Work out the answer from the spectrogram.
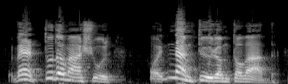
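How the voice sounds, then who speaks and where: Man as furious old she-dragon, high and blaring. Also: wildly swooping pitch, heavily acted. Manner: loud, blaring, scolding. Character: furious old female dragon, fed-up scolding wife. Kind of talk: dramatized children's storybook reading.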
